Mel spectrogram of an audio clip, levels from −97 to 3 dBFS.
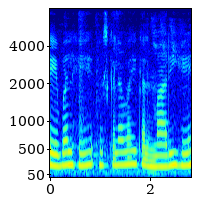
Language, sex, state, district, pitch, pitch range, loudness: Hindi, female, Bihar, Darbhanga, 220 Hz, 210-225 Hz, -38 LUFS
